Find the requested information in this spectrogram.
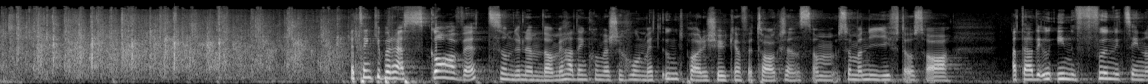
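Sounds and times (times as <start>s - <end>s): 
audience applause: 0.0s - 3.8s
speech: 3.6s - 11.4s.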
